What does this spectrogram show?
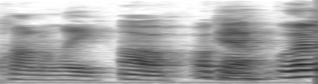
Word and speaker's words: Hanelle: Were we saying like Hanelle? I always thought it was Hanelle Culpepper. Yeah. But it's Hanelle.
